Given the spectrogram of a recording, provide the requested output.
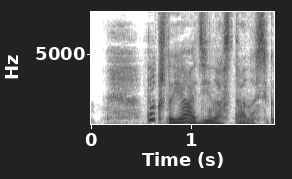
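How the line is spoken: Sad voice. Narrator (Russian): грустно промолвил Буре

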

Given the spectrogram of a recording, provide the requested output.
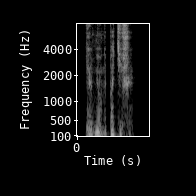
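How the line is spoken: Muttering. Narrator (Russian): пробормотал Гарри

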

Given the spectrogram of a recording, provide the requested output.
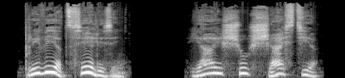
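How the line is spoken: Plain, donkey. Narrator (Russian): сказал ослик

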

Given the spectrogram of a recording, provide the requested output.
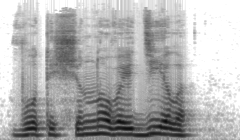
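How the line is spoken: Grumbling serpent. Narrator (Russian): проворчал змей

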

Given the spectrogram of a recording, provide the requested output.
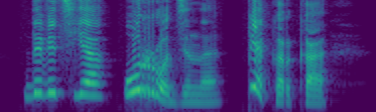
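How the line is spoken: Laughing. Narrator (Russian): говорила, смеясь

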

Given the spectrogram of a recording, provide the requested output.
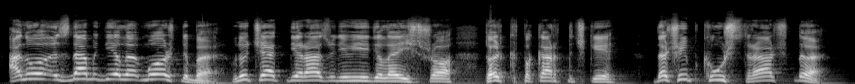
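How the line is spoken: Old woman, loud. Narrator (Russian): бабка ей громко

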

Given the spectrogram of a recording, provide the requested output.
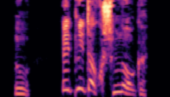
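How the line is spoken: Roar. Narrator (Russian): проревел Стоик обширный

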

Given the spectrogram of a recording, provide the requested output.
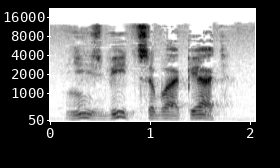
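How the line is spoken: Gloomy. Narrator (Russian): сказал мрачно

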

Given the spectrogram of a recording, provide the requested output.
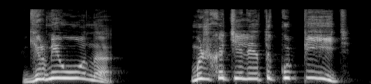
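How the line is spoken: Yelling. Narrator (Russian): завопил Рон

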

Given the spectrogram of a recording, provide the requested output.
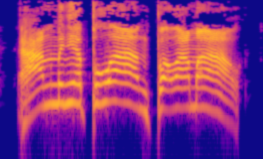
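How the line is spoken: Shouting. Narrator (Russian): кричал Соболев

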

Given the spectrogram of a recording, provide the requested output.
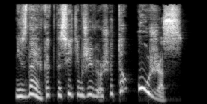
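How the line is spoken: Blurted out. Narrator (Russian): выпалила она

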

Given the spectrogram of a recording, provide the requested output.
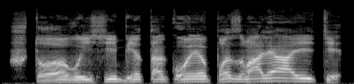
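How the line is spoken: Booming thunderous male voice. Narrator (Russian): прогремел он так, что все трое подпрыгнули

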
